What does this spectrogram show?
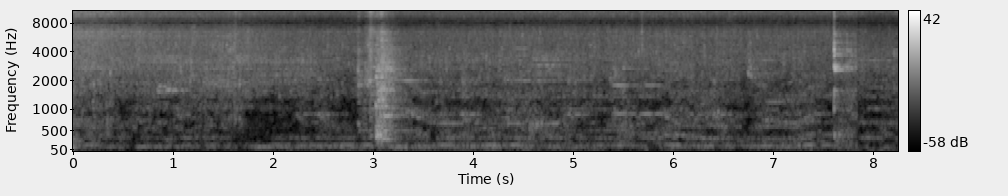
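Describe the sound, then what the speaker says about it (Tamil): Water splashes into a sizzling pan of Chettinad chicken gravy in a short burst, then the frying hiss continues with light stirring and a brief clink near the end. "தேவையான அளவு கொஞ்சம் தண்ணி ஊற்றிக்கோங்க."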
